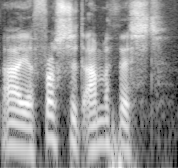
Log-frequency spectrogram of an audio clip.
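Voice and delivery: AMETHYST said assuredly in Scottish, falling at the end; Scottish accent. Acted. Contact confirming the gem to party, settled Scottish accent. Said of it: "say the word properly in a Scottish accent".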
